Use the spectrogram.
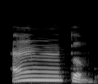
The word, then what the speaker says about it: antum: Antum. Nun mati bertemu ta. Hukum bacanya adalah ikhfa, yang mana harus menyamarkan suara nun dan memasukkan ke huruf ta sehingga dibaca dengung. Antum.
